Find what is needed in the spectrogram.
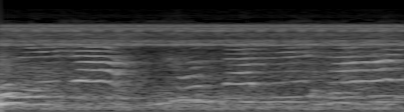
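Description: Faint background voices of children talking and playing while the main speaker is silent.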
